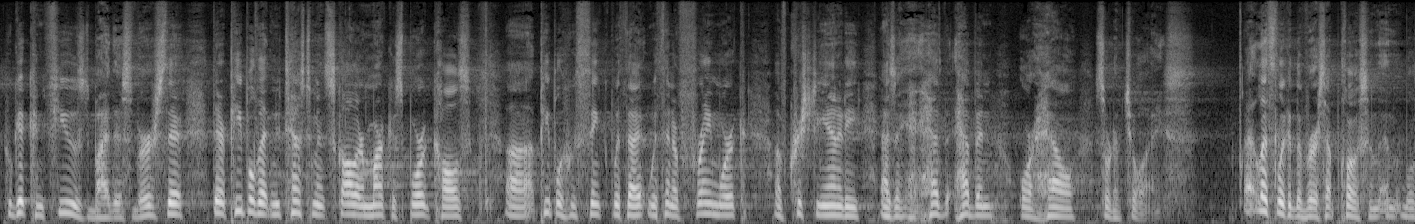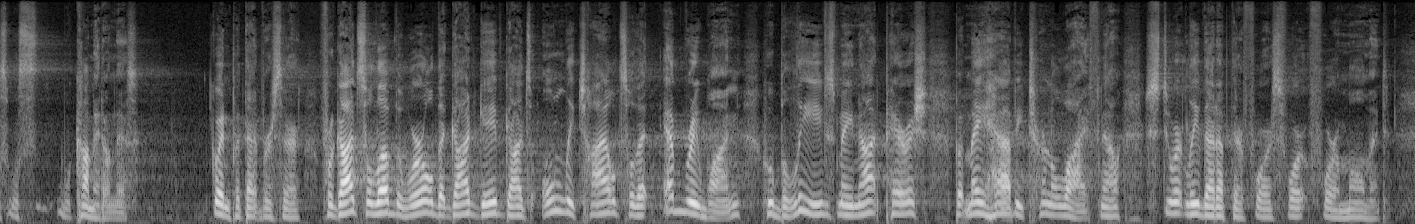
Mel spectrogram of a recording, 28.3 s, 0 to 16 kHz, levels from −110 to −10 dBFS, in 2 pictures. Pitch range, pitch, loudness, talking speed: 135-175 Hz, 155 Hz, -32 LUFS, 200 wpm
